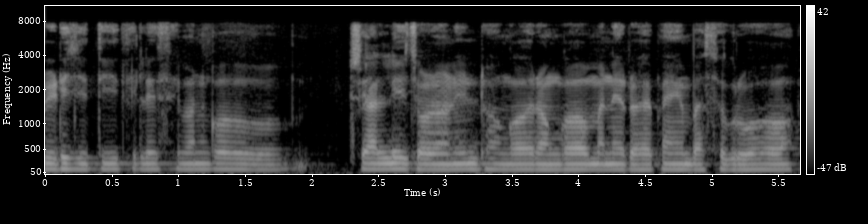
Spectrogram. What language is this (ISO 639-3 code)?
ori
